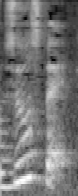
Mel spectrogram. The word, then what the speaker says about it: Zoozve: 他把它念作叫 Zoosvay，拼写呢是 Zoozve。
